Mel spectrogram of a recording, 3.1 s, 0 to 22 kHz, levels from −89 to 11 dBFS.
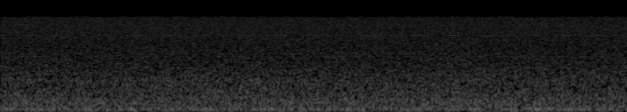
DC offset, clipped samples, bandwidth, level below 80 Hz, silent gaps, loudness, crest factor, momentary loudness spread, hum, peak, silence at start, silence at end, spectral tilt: under 0.1%; under 0.1%; 12.5 kHz; -70 dBFS; none; -55 LUFS; 14 dB; 0 LU; none; -42 dBFS; 0 s; 0 s; -3.5 dB/octave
